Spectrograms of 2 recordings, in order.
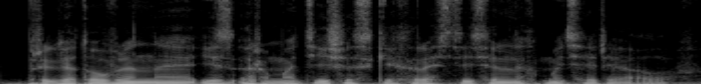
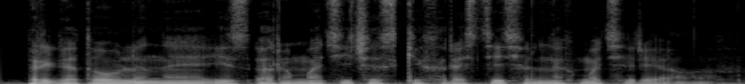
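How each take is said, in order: No difference in how they are said.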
